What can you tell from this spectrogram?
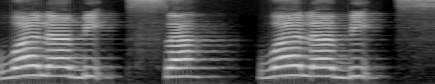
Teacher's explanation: सीन को सीटी की तरह अदा करना है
